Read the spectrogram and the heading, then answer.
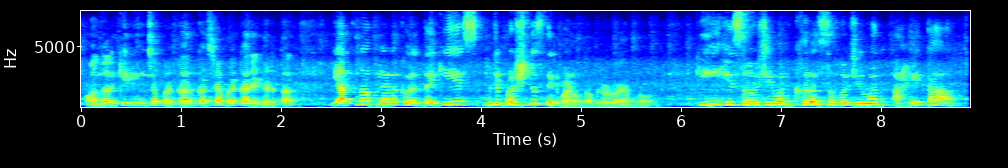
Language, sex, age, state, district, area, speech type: Marathi, male, 30-45, Maharashtra, Sangli, urban, spontaneous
